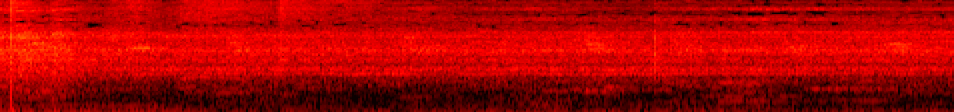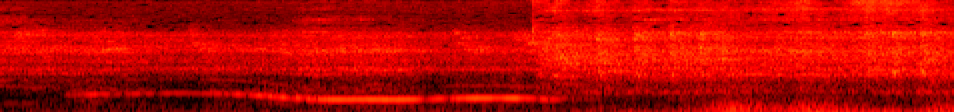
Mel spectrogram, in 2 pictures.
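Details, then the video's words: Mother cat and kitten in an angry standoff: after several quiet seconds, one long wavering moan slides down and levels off for about two seconds, then a burst of rustling noise follows. "mother cat and kitten in agry sitiation"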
